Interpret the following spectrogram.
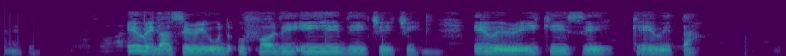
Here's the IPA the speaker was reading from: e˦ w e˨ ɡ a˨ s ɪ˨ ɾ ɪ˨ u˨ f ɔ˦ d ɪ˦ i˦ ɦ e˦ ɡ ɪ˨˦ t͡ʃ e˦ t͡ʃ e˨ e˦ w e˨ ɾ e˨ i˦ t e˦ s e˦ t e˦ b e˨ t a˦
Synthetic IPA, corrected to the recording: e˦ w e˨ ɡ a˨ s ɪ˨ ɾ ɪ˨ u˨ f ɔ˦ d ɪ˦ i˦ ɦ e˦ d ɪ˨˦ t͡ʃ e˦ t͡ʃ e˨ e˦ w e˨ ɾ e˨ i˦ k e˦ s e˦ k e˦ w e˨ t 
